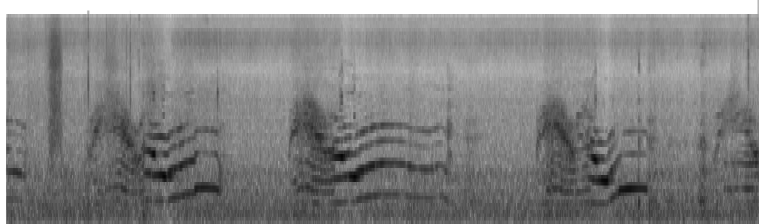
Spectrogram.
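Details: Friendly, dog-like adopted stray male cat that sits in the kitchen with an elderly howling chocolate Labrador: loud, drawn-out, wavering meows that rise then fall, three in a row every two to three seconds, over steady background hiss.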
